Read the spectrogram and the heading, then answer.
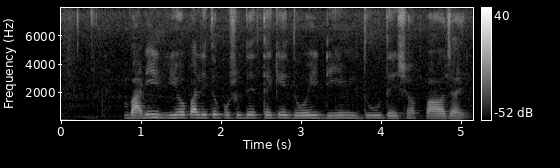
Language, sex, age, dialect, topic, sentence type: Bengali, female, 25-30, Northern/Varendri, agriculture, statement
